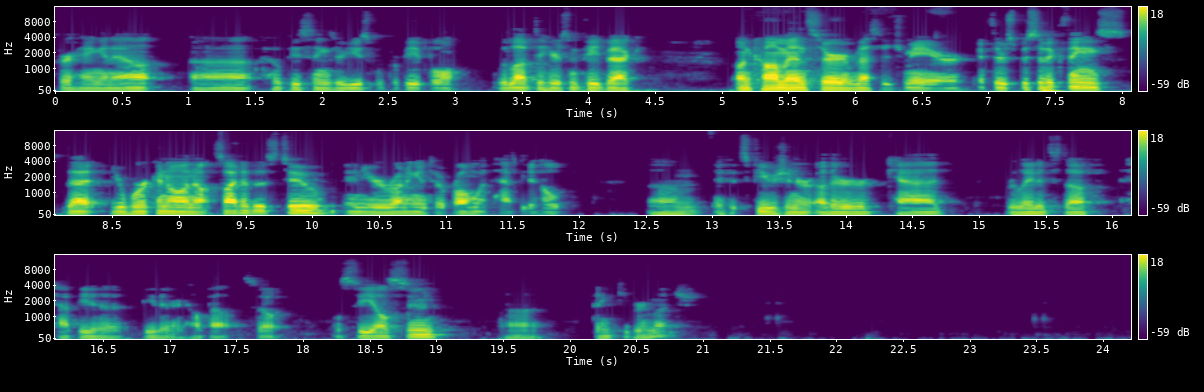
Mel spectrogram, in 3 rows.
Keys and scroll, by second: 21.5 typing.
